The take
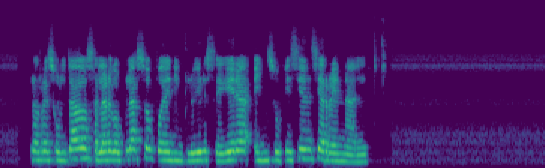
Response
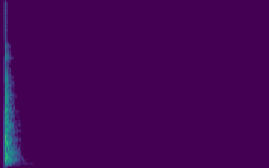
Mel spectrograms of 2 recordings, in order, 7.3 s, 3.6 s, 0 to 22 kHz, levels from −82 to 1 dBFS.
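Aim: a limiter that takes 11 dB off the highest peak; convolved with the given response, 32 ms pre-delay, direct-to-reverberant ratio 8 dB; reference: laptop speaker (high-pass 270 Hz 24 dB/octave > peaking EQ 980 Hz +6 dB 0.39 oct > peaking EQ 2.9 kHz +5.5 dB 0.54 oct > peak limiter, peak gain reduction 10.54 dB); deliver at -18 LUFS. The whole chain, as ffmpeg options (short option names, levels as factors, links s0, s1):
-filter_complex "[0:a]alimiter=limit=0.0944:level=0:latency=1,asplit=2[s0][s1];[1:a]atrim=start_sample=2205,adelay=32[s2];[s1][s2]afir=irnorm=-1:irlink=0,volume=0.0447[s3];[s0][s3]amix=inputs=2:normalize=0,highpass=f=270:w=0.5412,highpass=f=270:w=1.3066,equalizer=f=980:t=o:w=0.39:g=6,equalizer=f=2900:t=o:w=0.54:g=5.5,volume=6.31,alimiter=limit=0.335:level=0:latency=1"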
